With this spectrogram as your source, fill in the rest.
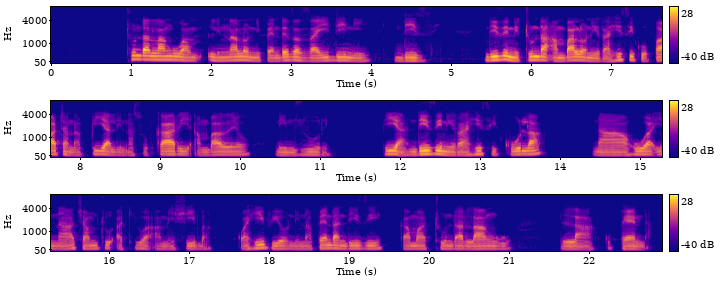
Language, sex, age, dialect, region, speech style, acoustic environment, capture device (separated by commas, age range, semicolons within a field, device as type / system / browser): Swahili, male, 25-34, Kenya - Nairobi Sheng-influenced, Kenya, relaxed, nature, mobile / Linux / Chrome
